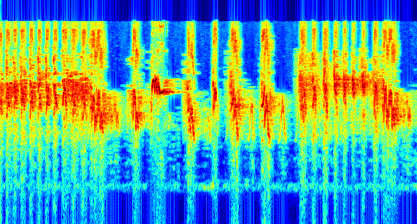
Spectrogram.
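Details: Fast, tightly packed single-note song of a fighting-type Eurasian tree sparrow: bursts of rapid shrill chirps broken by short gaps and a few spaced sharp notes.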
